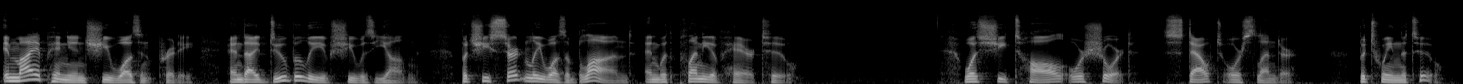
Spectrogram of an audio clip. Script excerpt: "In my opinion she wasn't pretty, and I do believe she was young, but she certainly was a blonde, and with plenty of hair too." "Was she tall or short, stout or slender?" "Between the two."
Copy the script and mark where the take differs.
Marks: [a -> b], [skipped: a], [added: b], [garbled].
"In my opinion she wasn't pretty, and I do believe she was young, but she certainly was a blonde, and with plenty of hair too." "Was she tall or short, stout or slender?" "Between the two."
